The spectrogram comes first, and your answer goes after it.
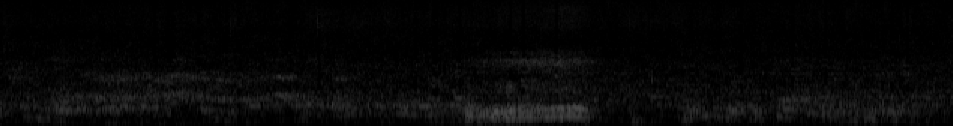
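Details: A single wheezy, whistled breath from a dozing Miniature Schnauzer during an afternoon nap, rising out of soft indoor background hiss about halfway through and fading quickly.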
